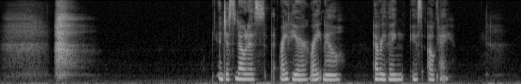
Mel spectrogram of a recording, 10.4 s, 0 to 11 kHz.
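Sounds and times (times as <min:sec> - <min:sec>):
deep human breath: 0:00.0 - 0:02.0, 0:09.7 - 0:10.3
speech: 0:04.4 - 0:06.9, 0:07.5 - 0:09.1.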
